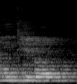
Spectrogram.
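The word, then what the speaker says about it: ethanol: 8 plus N plus all एथेनॉल, अंग्रेजी में उच्चारण होगा इथेनॉल।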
